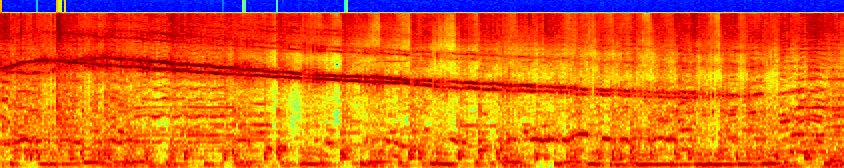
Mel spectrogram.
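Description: A fireworks castillo fizzing and crackling, with one long whistle that rises briefly and then slides slowly down in pitch over about seven seconds. Music with a stepping bass line plays throughout.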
